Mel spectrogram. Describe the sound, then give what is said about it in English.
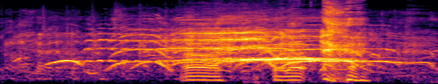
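An audience screams and cheers loudly and continuously, many high-pitched voices overlapping, swelling to a peak midway before easing slightly toward the end. “I know I'm not going to get as many screams as you, bro.”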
